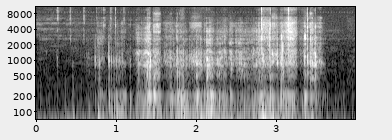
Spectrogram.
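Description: A dachshund makes rough, breathy growls and snorts in short bursts while playing, with scuffling noise.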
